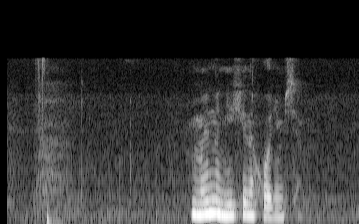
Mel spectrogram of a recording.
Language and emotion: Russian, neutral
